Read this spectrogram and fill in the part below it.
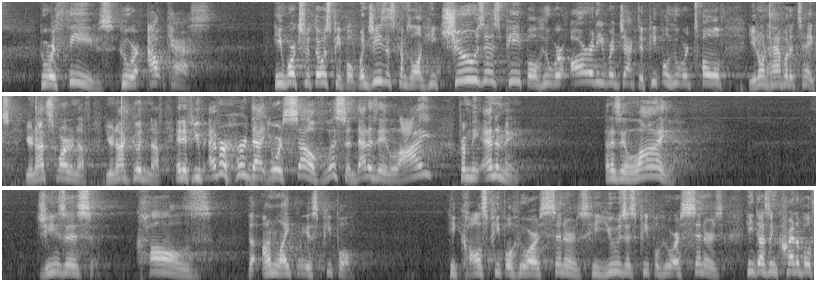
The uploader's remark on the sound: School Mass. Preached this homily on September 21, 2023 at Sacred Heart of Jesus Catholic Church in Wadsworth, OH.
